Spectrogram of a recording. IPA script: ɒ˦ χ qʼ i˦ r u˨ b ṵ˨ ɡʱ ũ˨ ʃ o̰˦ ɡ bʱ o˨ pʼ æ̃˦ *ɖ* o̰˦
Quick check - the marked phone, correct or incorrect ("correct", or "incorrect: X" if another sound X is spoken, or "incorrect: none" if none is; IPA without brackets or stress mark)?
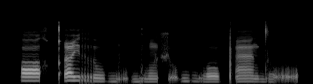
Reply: incorrect: dʱ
